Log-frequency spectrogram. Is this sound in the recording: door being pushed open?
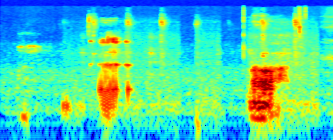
no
